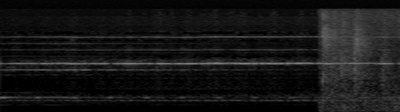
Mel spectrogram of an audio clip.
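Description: Quiet, sustained electronic tones: several steady pitches held together like a drawn-out chime. About three seconds in they stop and give way to a hiss of room noise.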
